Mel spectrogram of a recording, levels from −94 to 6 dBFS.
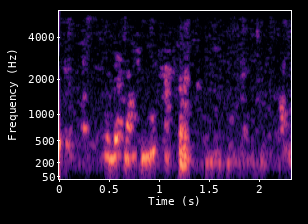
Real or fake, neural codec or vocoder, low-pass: real; none; 5.4 kHz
